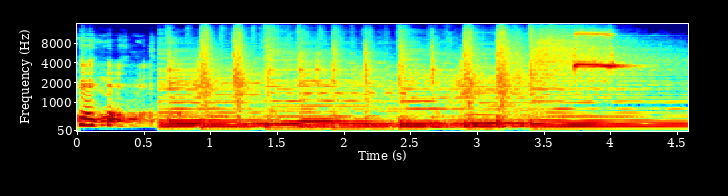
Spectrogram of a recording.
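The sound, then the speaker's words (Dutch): A short, shrill coach's whistle blast near the end, blown during hockey, sounding over a steady bed of layered tonal background sound. “ik, vond het wel, ik vond zo'n mooie uit dat ik denk dat we hem tellen, ondanks de fluit.”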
